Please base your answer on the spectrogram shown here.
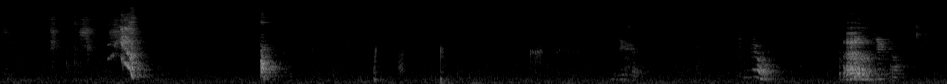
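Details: A curious pet white cockatoo gives a run of short, harsh, rasping squawks at irregular intervals over several seconds. The loudest bursts come near the start and the end, with quieter scratchy notes between them against a calm background.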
